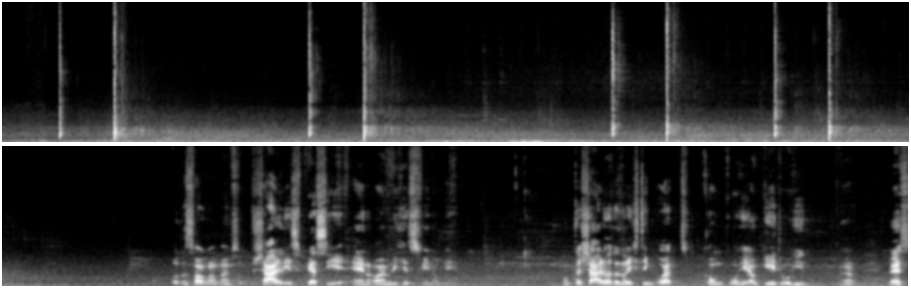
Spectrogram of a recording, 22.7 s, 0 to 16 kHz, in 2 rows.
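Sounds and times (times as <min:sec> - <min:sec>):
sharp hand claps in pairs: 0:00.8 - 0:01.8, 0:03.9 - 0:05.0, 0:07.6 - 0:08.9, 0:09.7 - 0:11.2
speech: 0:13.5 - 0:17.1, 0:18.4 - 0:22.6.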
